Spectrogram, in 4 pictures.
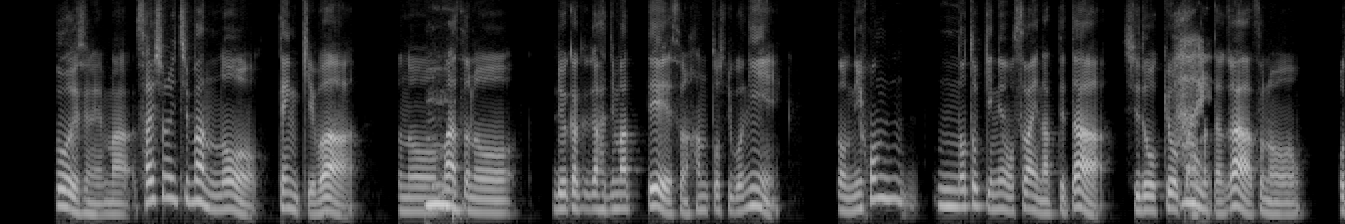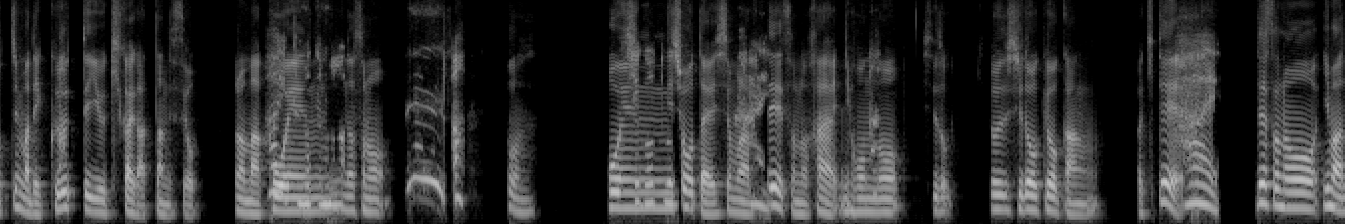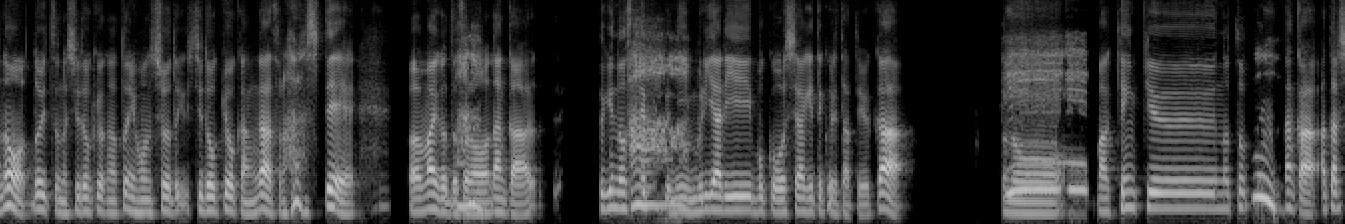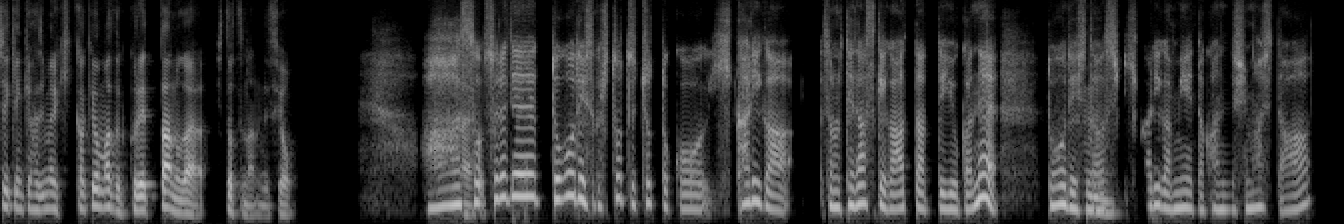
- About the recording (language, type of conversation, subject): Japanese, podcast, 失敗からどのようなことを学びましたか？
- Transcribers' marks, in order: none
